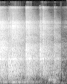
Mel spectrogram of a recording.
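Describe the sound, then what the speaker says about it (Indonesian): A handful of sharp hand claps in a classroom during a teacher's teaching-performance lesson, several distinct close claps spaced irregularly over just over a second, with no voices. "Tepuk tangan dulu untuk kita semua."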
